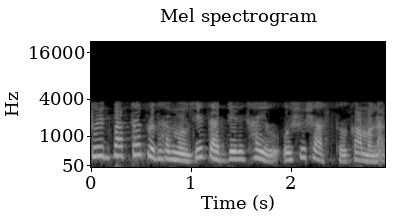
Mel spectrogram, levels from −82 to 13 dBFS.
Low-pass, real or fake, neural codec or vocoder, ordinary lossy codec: 3.6 kHz; fake; vocoder, 22.05 kHz, 80 mel bands, WaveNeXt; none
